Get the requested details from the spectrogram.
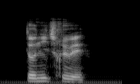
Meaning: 1. to thunder, crack (make a sound like thunder) 2. to thunder (scream loudly and harshly)
- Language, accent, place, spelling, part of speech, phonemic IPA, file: French, France, Lyon, tonitruer, verb, /tɔ.ni.tʁy.e/, LL-Q150 (fra)-tonitruer.wav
